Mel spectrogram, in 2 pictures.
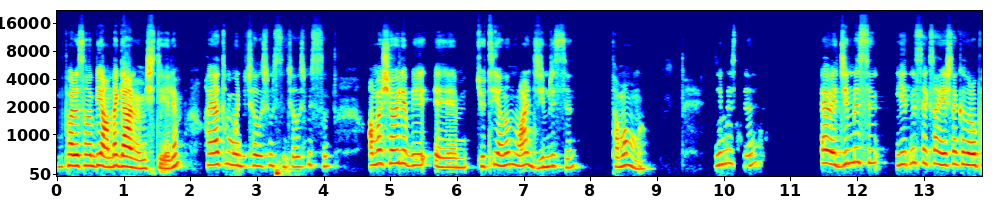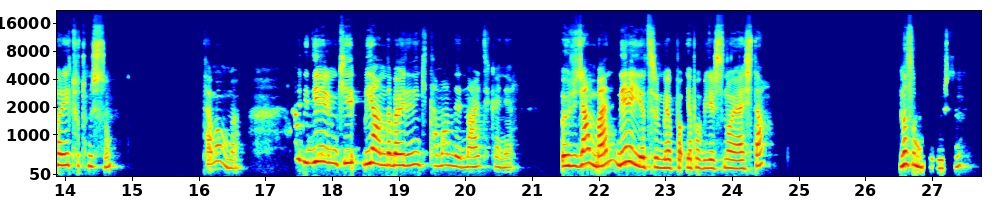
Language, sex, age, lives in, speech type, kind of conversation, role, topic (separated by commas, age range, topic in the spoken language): Turkish, female, 20-24, Poland, conversation, unstructured, none, Para ile mutluluk arasında nasıl bir ilişki var?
